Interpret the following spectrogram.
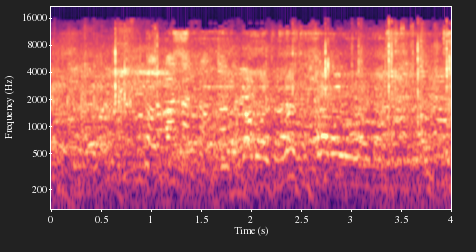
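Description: Several people talking at once: overlapping chatter of voices with no one voice standing out.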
